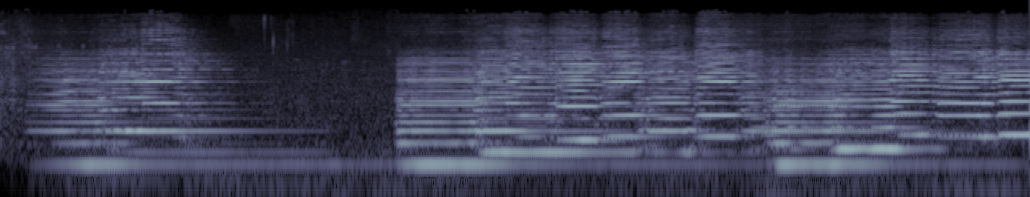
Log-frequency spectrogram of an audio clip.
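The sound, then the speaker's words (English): A cello plays a movement from a cello suite in an amateur rendition, with sustained bowed notes rich in harmonics, a brief pause, then a flowing line of changing notes. No voices are heard. “This is Dr. John Dickson's rendition of Cello Suite. So let's just listen to this.”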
